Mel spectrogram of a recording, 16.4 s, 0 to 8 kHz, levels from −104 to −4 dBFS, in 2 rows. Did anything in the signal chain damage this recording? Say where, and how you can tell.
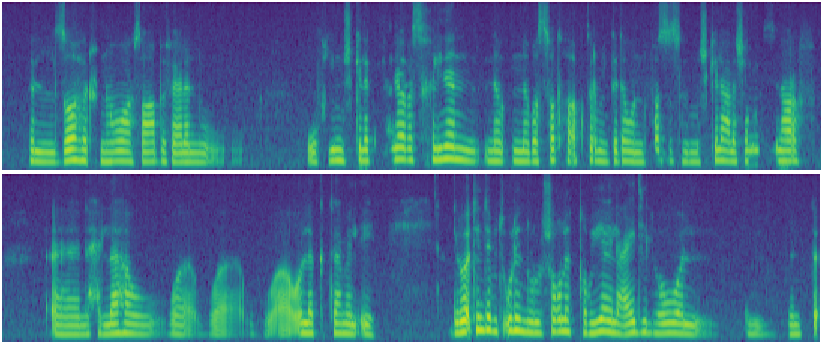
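Yes. A faint second voice, about 25 dB under the speech, surfaces at 3.71–3.89 s and 6.61–6.65 s: the other side's voice leaking through, likely residual echo the call's echo canceller missed.

The speech itself sinks sharply at 3.76–3.94 s, 6.51–6.58 s and 7.44–7.77 s, deepest around the first and last. That is speech suppressed in double talk, likely the echo canceller ducking both talkers.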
